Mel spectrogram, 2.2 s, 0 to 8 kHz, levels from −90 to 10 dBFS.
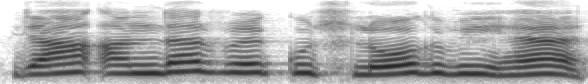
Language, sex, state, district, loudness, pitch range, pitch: Hindi, female, Jharkhand, Palamu, -13 LUFS, 255-290 Hz, 270 Hz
